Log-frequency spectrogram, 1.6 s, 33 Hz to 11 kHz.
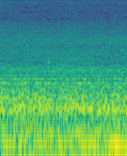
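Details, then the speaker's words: Brunvoll bow thruster running after PLC electronics repair following a 24 V DC overvoltage (burned trace and varistor replaced); steady even low rumble, no knocks, surges or grinding. Normal running. "о все работает отлично подруливающее устройство исправно"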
